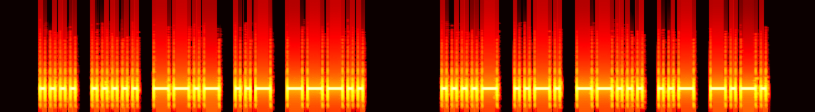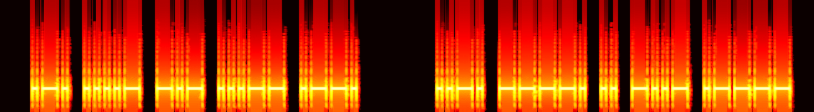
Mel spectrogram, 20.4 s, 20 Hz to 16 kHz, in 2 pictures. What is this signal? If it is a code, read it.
Morse code, heard as a keyed tone, about 19 wpm, 800 Hz. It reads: H5QU8 4F7UC R4K3P F9IX1
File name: CW / DET / 1 9 1500C S B 18wpm 2551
